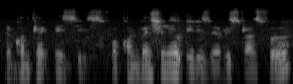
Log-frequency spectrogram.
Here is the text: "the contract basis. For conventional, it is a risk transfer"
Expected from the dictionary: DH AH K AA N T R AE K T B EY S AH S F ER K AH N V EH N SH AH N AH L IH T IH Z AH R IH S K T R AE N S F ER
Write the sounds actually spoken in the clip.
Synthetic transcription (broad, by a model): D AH K AA N T R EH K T B EY S AH S F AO K AH N V EH N SH AH N AH L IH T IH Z AH R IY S T R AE N S F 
